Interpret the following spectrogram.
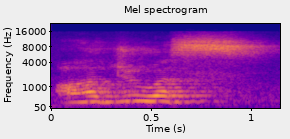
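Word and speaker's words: arduous: तो अब मैंने इसकी प्रोनाउंसिएशन लिख दी है आर्जुअस, आर्जुअस, इसमें आर प्रोनाउंसिएशन में मौजूद नहीं है। So this is British pronunciation आर्जुअस, इसका मतलब मुशक्कत तलब, कोई मेहनत वाला काम।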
